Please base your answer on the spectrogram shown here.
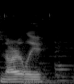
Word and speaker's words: gnarly: Just gnarly. Silent G.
